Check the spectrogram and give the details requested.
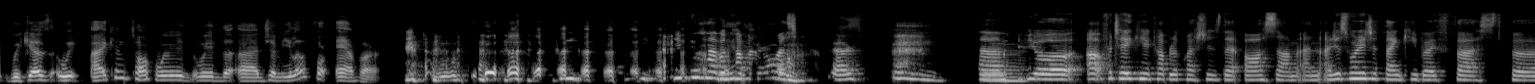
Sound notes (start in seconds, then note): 4.1 laughing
